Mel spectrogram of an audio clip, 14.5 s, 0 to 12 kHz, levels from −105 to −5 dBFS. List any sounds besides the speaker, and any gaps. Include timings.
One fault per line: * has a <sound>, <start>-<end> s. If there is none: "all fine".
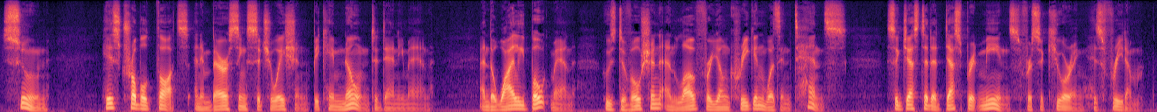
all fine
